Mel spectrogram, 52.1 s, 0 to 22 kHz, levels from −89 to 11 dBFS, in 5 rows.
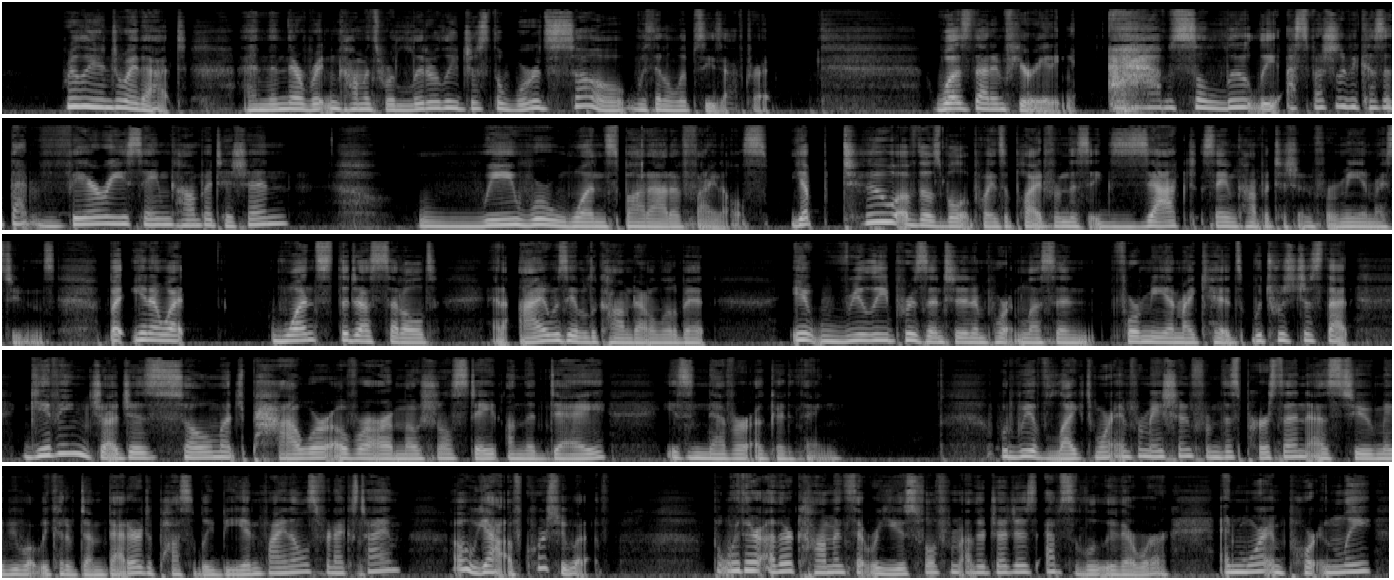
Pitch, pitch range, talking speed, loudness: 170 Hz, 145-210 Hz, 175 wpm, -27 LUFS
